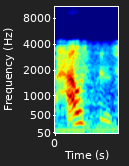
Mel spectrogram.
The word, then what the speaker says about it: Houston: Houston Street is pronounced Houston, even though it's spelled like Houston, the city.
